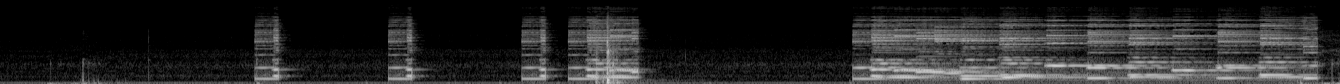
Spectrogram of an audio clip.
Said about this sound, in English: Sorry about that. I dropped a piece of my equipment. That's what that loud thump was.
